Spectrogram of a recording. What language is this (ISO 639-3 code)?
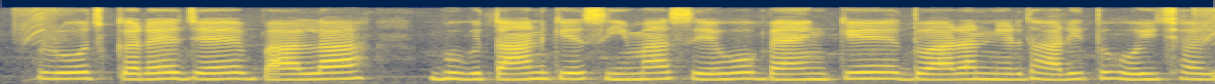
mag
